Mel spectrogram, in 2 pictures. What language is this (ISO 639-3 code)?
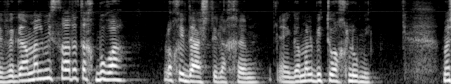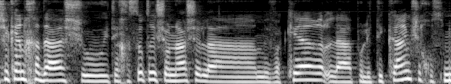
heb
